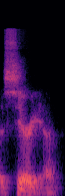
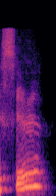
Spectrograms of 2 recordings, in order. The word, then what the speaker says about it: Assyria: So initially to northern Israel, and then eventually, I think, to Assyria, much later in time, unless I misunderstood you. Did I say Syria?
